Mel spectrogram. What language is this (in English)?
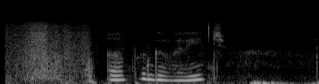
Russian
